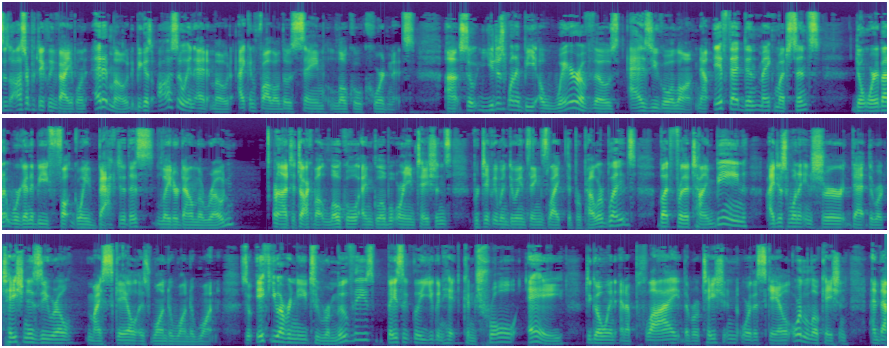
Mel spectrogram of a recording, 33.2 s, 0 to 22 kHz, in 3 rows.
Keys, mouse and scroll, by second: 0.7 Tab, 2.4 click, 4.0 ctrl+z, 4.6 Tab, 5.2 ctrl+z, 5.6 ctrl+z, 7.4 KP_3, 8.0-8.6 scroll up 7, 14.4-15.0 scroll down 1, 15.0 middle click, 15.8 scroll up 1, 17.1-17.8 scroll down 4, 20.2-20.7 scroll up 4, 23.9 scroll up 1, 28.8 ctrl+a.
